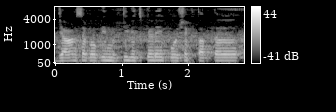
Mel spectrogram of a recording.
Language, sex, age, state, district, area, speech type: Punjabi, male, 30-45, Punjab, Mansa, urban, spontaneous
